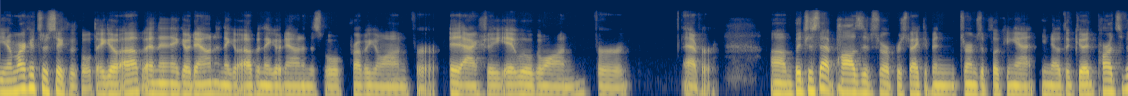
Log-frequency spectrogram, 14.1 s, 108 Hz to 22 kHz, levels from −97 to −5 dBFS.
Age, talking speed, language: 20-39, 230 wpm, English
